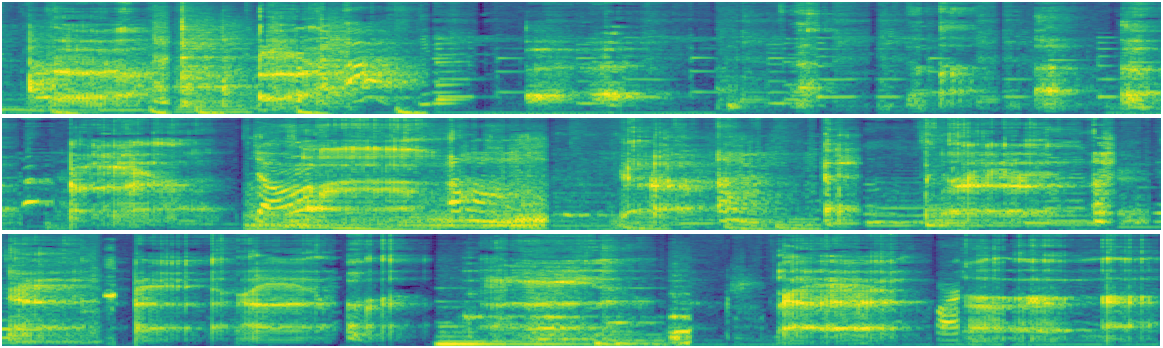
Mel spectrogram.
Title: Pretty girl burping compilation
